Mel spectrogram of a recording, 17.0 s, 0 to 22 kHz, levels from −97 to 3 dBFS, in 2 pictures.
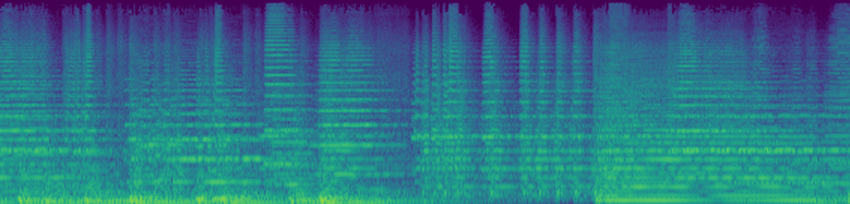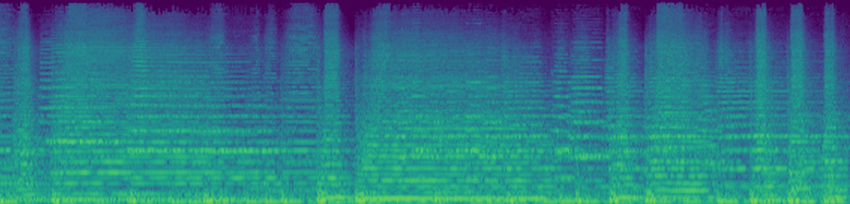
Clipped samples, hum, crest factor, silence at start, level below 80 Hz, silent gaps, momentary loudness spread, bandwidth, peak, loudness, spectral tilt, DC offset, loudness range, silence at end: under 0.1%; none; 16 dB; 0 s; -30 dBFS; none; 6 LU; over 20 kHz; -8 dBFS; -25 LUFS; -4.5 dB/octave; under 0.1%; 3 LU; 0 s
